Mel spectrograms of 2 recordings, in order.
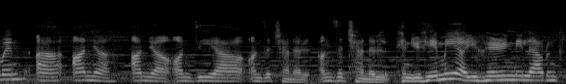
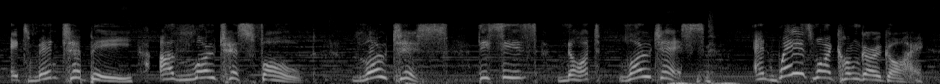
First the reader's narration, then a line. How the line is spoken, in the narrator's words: once he knows he's far enough, he'll yell out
